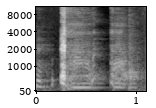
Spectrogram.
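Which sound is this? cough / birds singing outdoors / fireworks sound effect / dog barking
cough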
